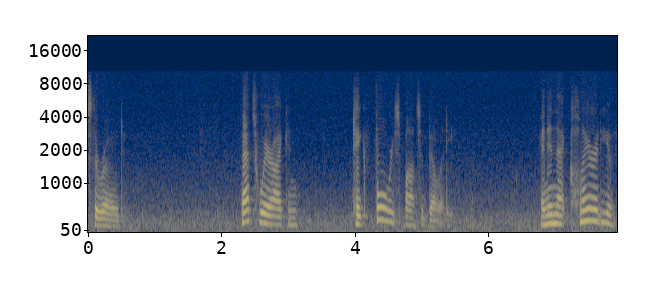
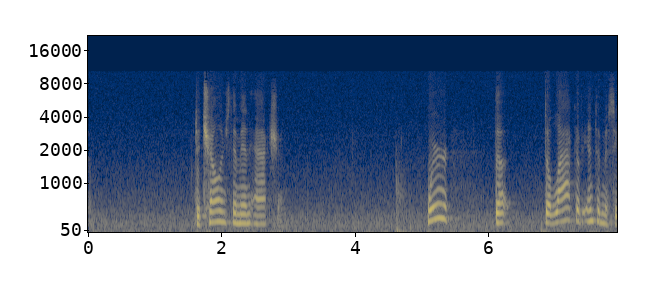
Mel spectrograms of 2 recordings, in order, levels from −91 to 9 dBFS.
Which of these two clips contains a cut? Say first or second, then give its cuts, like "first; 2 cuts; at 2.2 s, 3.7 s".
second; 1 cut; at 5.1 s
